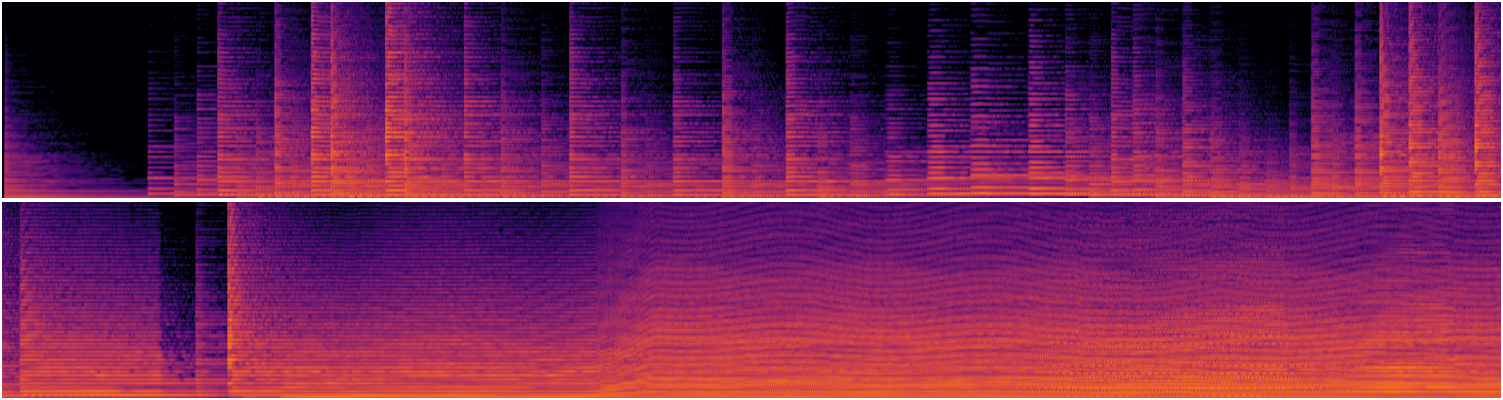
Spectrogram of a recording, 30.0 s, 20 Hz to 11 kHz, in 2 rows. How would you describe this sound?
Music > Solo instrument
Soma Terra Ambient and Meditation #005
This is a recording which I did with the Soma Terra. Outside is raining and the autumn is coming. It’s becoming a bit chilly, but I am inside. It’s warm and the silence of the evening is melting around me. Recorder: Tascam Portacapture x6.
